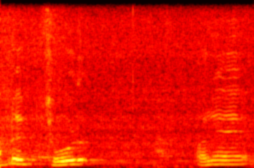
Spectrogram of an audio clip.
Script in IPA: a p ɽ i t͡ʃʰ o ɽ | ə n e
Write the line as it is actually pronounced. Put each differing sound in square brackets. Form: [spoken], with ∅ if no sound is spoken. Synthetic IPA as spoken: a p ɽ [e] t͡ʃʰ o ɽ | ə n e

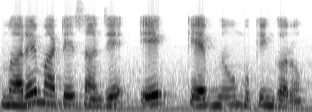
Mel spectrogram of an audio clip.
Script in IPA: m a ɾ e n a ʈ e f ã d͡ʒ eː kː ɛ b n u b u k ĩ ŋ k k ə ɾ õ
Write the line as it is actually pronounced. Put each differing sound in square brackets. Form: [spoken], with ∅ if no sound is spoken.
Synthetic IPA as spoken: m a ɾ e [m] a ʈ e [s] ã d͡ʒ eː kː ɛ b n [ũ] b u k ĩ ŋ [ɡ] k ə ɾ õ

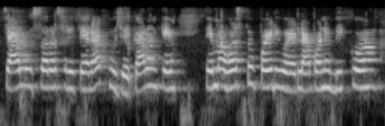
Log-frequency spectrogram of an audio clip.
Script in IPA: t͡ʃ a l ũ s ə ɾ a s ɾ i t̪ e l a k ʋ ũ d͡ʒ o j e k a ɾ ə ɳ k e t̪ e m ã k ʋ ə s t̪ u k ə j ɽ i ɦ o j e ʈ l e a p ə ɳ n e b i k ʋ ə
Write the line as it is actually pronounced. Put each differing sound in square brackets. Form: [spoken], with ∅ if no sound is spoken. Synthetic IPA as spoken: t͡ʃ a l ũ s ə ɾ [ə] s ɾ i t̪ e [ɾ] a [kʰ] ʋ ũ d͡ʒ o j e k a ɾ ə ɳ k e t̪ e m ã [∅] ʋ ə s t̪ u [p] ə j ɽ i ɦ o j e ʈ l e a p ə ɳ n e b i k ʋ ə

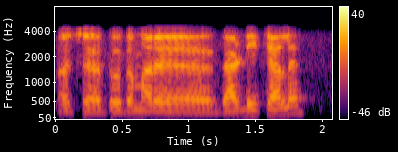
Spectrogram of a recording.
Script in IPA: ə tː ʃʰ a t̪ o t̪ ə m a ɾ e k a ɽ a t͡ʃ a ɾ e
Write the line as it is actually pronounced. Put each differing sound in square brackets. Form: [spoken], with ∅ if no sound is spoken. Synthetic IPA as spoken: ə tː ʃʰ a t̪ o t̪ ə m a ɾ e [ɡ] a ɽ [i] t͡ʃ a [l] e

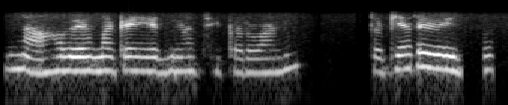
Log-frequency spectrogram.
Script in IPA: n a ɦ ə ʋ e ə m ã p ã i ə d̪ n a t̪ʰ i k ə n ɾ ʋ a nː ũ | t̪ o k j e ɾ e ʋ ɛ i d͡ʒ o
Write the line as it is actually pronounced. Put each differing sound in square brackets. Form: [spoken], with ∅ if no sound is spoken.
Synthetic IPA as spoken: n a ɦ ə ʋ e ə m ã [k] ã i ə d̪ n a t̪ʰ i k ə [∅] ɾ ʋ a [n] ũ | t̪ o k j [a] ɾ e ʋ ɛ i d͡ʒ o

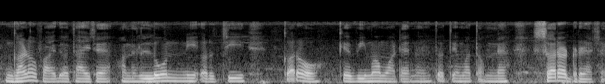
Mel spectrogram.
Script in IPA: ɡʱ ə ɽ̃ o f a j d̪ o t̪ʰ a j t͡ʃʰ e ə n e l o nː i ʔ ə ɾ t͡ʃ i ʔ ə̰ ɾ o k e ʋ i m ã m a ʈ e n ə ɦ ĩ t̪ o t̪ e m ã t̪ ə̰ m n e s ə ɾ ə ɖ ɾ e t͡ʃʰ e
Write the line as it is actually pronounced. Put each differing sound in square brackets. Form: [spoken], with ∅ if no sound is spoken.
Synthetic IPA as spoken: ɡʱ ə ɽ̃ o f a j d̪ o t̪ʰ a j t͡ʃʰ e ə n e l o nː i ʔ ə ɾ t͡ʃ i [k] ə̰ ɾ o k e ʋ i m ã m a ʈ e n ə ɦ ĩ t̪ o t̪ e m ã t̪ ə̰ m n e s ə ɾ ə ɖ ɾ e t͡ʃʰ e

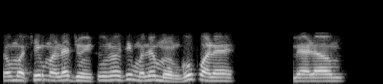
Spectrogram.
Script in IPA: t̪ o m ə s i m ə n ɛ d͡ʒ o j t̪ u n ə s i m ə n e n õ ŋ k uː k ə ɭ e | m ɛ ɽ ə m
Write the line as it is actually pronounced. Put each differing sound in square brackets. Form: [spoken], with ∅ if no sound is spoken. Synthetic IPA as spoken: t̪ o m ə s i m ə n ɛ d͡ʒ o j t̪ u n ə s i m ə n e [m] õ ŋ [ɡ] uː [p] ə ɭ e | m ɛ ɽ ə m

